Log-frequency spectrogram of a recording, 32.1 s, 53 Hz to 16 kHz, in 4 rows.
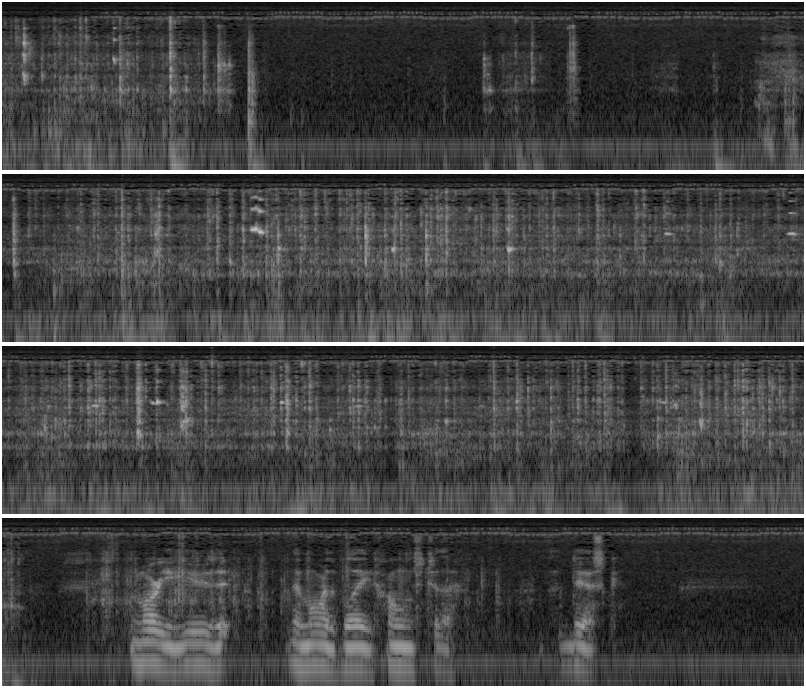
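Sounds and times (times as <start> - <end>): meat grinder crackling and squeaking: 0.0 - 2.4, 7.9 - 29.4.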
